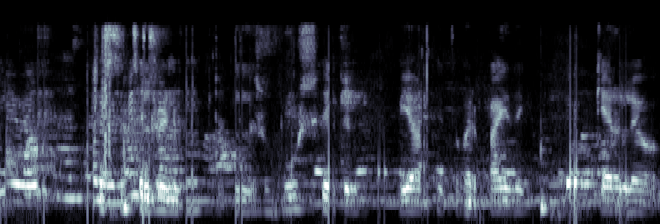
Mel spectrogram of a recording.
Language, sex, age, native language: Icelandic, male, 18-19, Icelandic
